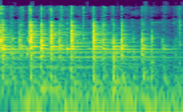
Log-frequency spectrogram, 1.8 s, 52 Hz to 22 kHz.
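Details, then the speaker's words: 2009 Skoda Fabia driving over small road bumps: sharp irregular metallic clacks, about six a second, from an improperly installed brake pad missing its metal clip, knocking in the caliper; suspension, joints and bearings checked fine. "what i noticed is was something really funny that the brake pads as you can notice on small road bumps it produce this noise"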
